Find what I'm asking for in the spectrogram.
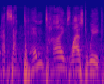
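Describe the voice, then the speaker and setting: A man's voice: high-pitched, lively intonation, takes it slowly. A man doing live American football play-by-play as a radio announcer, following the action in clipped, vivid phrases. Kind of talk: live sports play-by-play commentary.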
